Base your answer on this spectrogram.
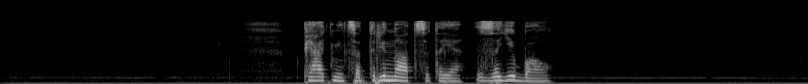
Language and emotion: Russian, angry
